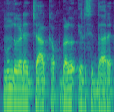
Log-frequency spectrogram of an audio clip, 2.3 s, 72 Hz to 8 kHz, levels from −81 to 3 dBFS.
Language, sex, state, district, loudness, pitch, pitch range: Kannada, male, Karnataka, Koppal, -17 LUFS, 95 Hz, 90-100 Hz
